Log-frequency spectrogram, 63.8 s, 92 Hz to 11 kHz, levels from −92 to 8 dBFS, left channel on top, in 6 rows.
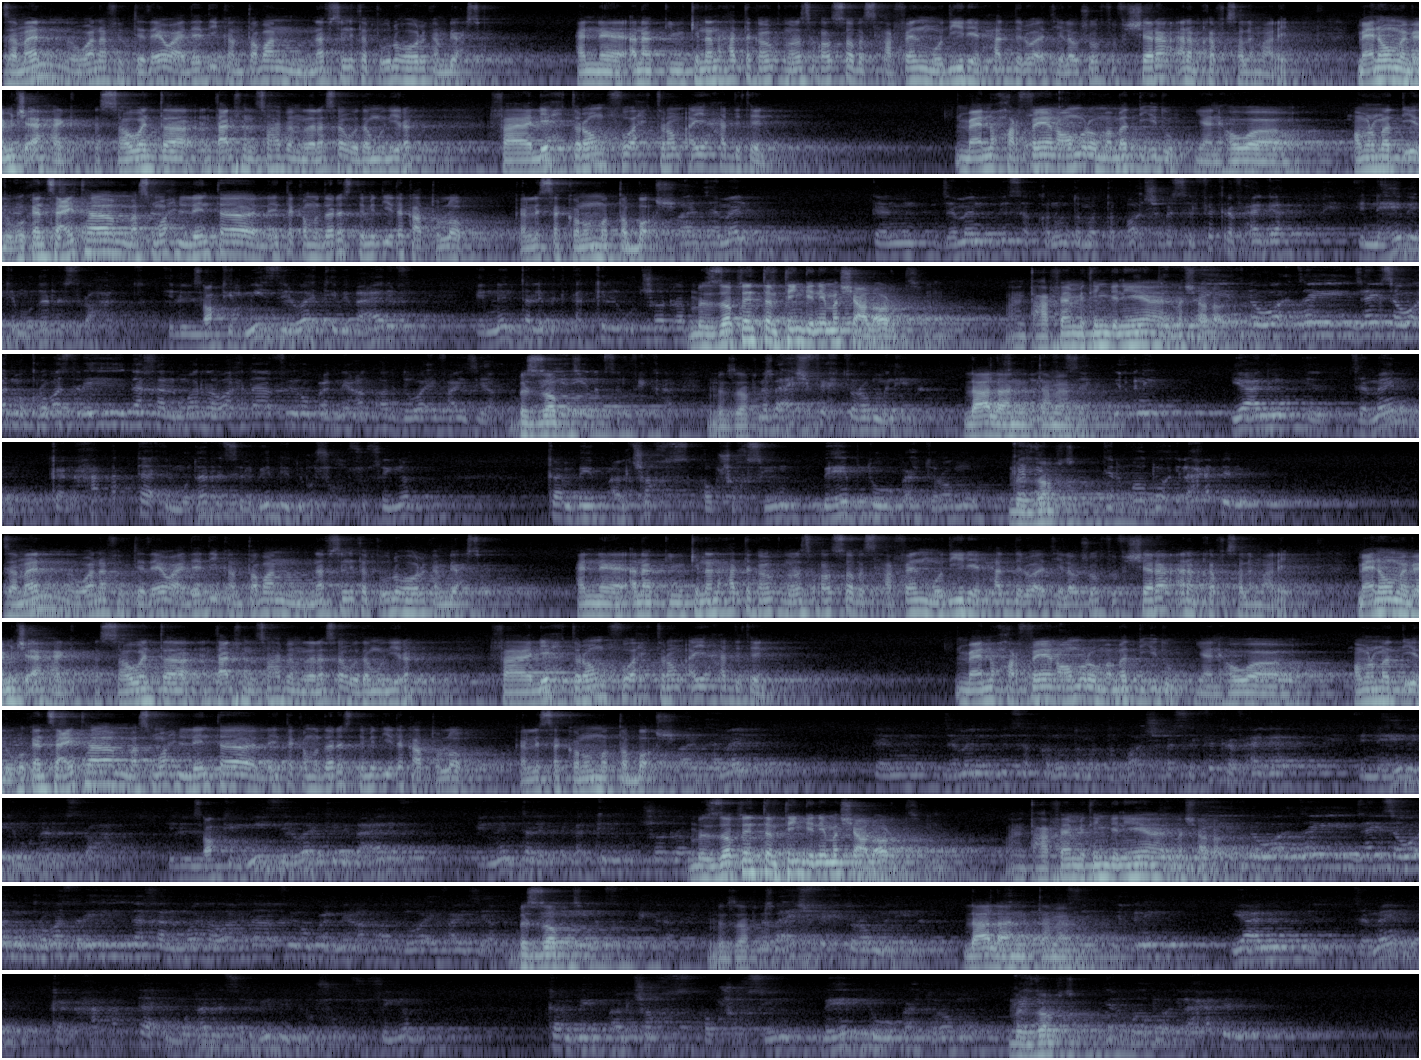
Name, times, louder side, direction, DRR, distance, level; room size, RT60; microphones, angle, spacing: voice 1, 0.0-3.6 4.3-9.7 10.2-13.7 14.3-16.4 17.8-20.4 20.8-24.7 25.1-26.3 33.4-33.5 37.0-39.0 39.4-40.9 46.3-46.7 47.8-48.2 49.7-50.6 60.7-61.0, left 1 dB, 10° left, 9 dB, 0.4 m, -31 dB
voice 2, 18.2-18.8 19.1-19.2 20.7-21.0 21.3-22.0 22.3-22.5 26.3-26.9 27.8-32.7 33.1-34.9 35.4-37.7 38.8-38.9 40.3-47.0 47.3-47.7 48.2-49.3 49.9-50.7 51.0-51.2 51.7-53.1 53.5-56.2 57.2-61.0 61.4-62.5, left 2 dB, 70° left, 5 dB, 0.9 m, -43 dB
11.0 x 4.1 x 6.8 m, 2.3 s
head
